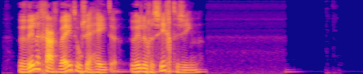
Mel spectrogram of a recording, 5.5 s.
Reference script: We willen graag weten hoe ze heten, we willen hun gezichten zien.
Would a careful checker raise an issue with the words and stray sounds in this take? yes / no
yes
